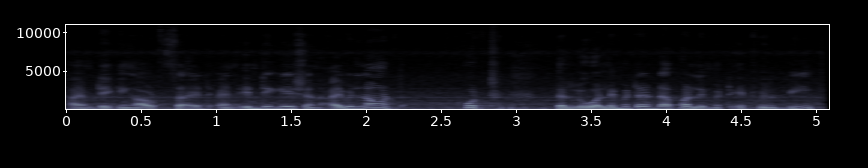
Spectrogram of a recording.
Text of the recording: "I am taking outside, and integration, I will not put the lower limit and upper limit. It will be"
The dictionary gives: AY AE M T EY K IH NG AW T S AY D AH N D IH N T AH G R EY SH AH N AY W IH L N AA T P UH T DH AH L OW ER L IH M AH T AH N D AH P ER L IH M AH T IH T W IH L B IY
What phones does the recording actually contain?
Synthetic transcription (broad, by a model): AY M T EY K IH NG AW T S AY D AH N D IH N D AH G EY SH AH N AY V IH L N AA T P UH T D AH L OW ER L IH M AH T AH N D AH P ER L IH M AH T IH T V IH L B IY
